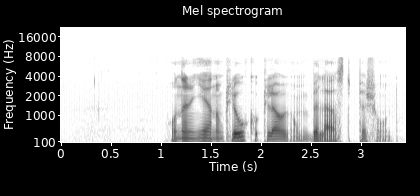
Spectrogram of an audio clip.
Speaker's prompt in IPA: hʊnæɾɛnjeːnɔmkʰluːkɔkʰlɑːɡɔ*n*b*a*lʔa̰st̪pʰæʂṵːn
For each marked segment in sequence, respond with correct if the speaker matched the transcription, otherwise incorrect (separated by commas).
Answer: incorrect, incorrect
